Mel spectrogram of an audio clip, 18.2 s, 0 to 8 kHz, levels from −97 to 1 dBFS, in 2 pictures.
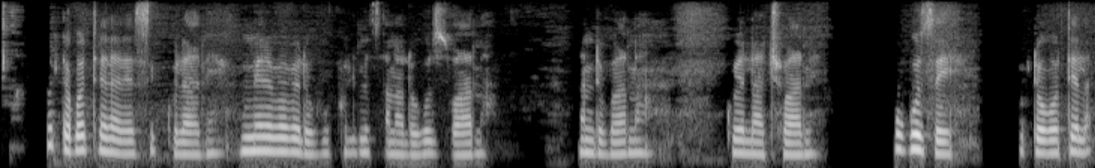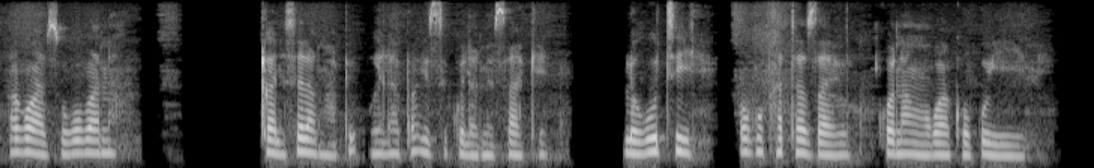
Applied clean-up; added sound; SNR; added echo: none; none; none; none.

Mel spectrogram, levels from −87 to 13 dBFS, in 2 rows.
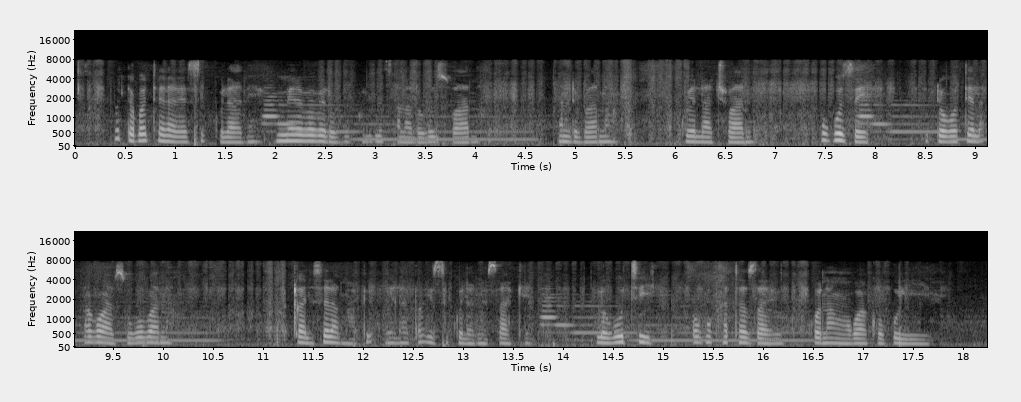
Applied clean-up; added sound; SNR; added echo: none; Writing + Wind instrument, woodwind instrument; 11 dB; none.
